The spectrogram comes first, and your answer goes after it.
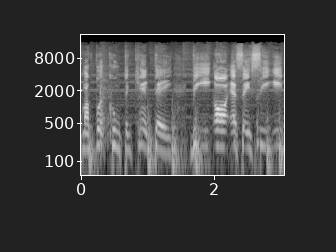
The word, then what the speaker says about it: Versace: foot cool to kente v-e-r-s-a-c-e pronounced versace so how you living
